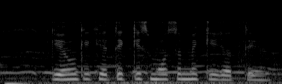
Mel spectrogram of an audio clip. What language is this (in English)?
Hindi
